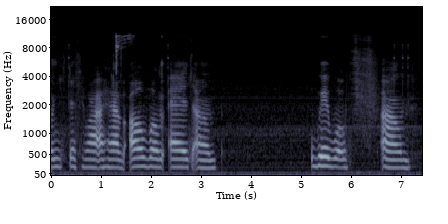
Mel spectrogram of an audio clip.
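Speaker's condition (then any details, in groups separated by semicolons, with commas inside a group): Cerebral palsy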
